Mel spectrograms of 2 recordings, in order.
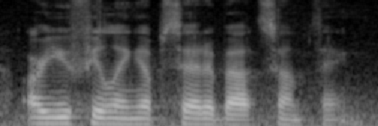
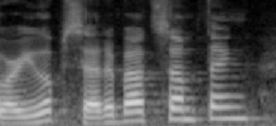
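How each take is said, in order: First: "Are you feeling upset about something?" softer, dropping in pitch on "something"; relaxed, curious, coming down at the end; falling end tone. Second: "Are you upset about something?" with the pitch going up at the end; rising end tone. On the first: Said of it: "if we come down at the end". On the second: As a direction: ask "something" with an upward question lilt. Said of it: "we come up at the end of the question". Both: Shown as a demonstration.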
